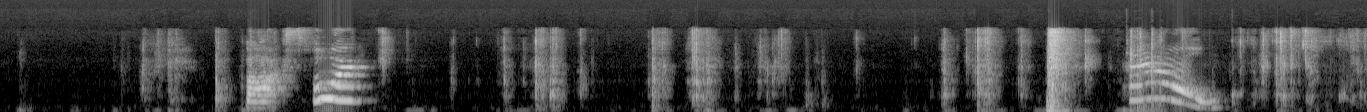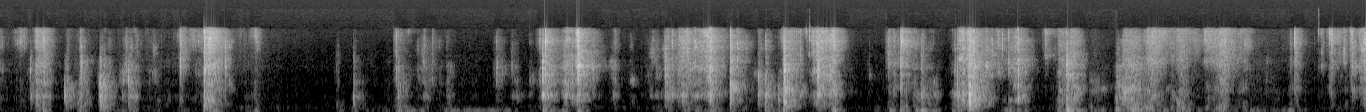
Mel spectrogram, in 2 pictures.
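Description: Card packs rustle and clatter softly as a hand drops them into a plastic bin.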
